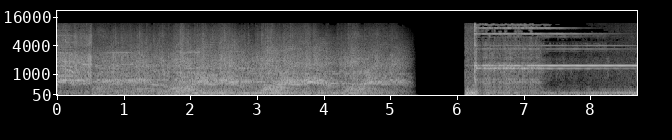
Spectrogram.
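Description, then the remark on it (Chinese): A loud crowd cheers and applauds, then cuts to a brief silence before a telephone starts ringing with a steady, bright electronic tone that continues to the end, marking the congratulatory call from Tsai Ing-wen that Donald Trump received on 2 December 2016. “2016年12月2号，特朗普接获蔡英文的祝贺电话。”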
